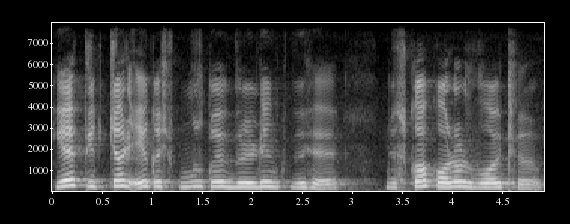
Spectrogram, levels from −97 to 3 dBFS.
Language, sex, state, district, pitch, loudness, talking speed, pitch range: Hindi, female, Bihar, Patna, 230 Hz, -17 LUFS, 145 wpm, 210-245 Hz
